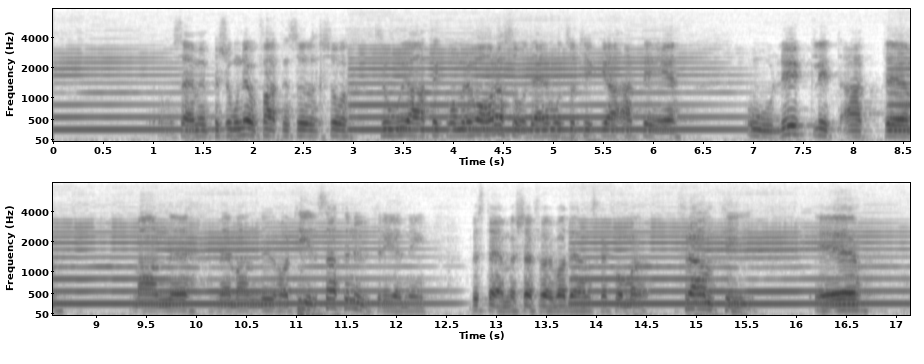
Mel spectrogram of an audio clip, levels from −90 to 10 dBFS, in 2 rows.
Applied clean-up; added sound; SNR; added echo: none; Wind instrument, woodwind instrument; 3 dB; reverberation time 0.2 s.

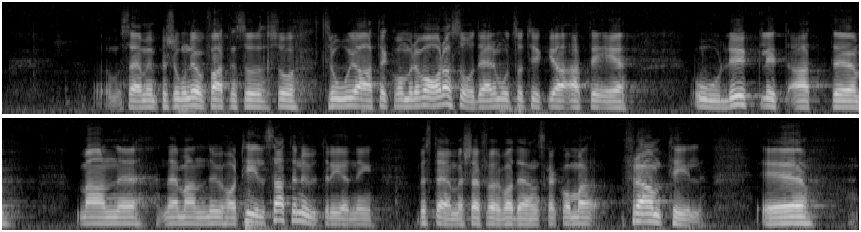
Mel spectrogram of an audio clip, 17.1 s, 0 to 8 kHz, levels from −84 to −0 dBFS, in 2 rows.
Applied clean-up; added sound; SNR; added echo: none; none; none; none.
